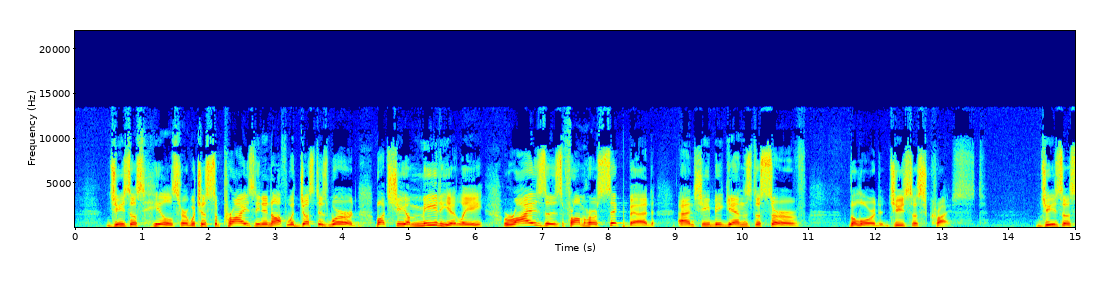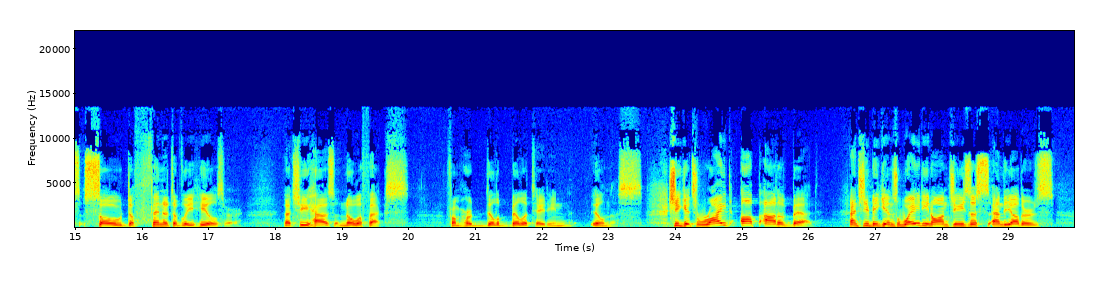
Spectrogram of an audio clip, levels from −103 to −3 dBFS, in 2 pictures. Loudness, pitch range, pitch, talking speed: -20 LUFS, 140-195 Hz, 175 Hz, 115 wpm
